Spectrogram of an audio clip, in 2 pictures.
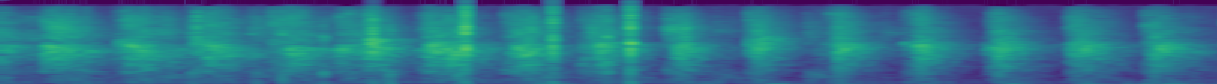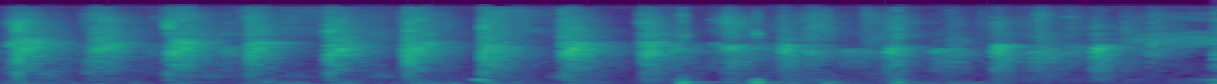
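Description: An audience bursts into loud applause, which quickly settles into steady, rhythmic clapping in unison, about three claps per second, continuing for several seconds with no talking.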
